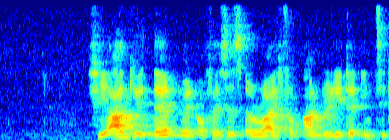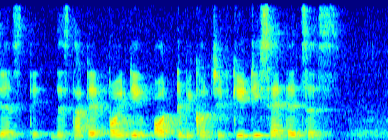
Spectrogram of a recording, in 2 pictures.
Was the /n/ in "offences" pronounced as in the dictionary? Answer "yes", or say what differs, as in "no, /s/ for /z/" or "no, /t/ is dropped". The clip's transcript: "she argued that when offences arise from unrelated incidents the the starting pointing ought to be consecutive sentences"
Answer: no, /n/ is dropped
